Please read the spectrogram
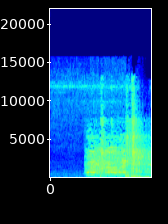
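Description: Street protest crowd at night: crowd noise and shouting voices cut in suddenly under a second in, with a few sharp bangs about a second in and again around a second and a half.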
